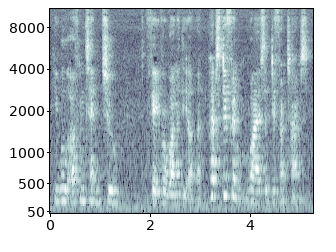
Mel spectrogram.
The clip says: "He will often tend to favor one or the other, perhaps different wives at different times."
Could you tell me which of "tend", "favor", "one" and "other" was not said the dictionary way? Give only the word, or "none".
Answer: none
